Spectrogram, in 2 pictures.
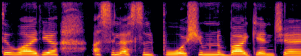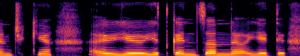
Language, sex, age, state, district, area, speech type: Kashmiri, female, 18-30, Jammu and Kashmir, Pulwama, rural, spontaneous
